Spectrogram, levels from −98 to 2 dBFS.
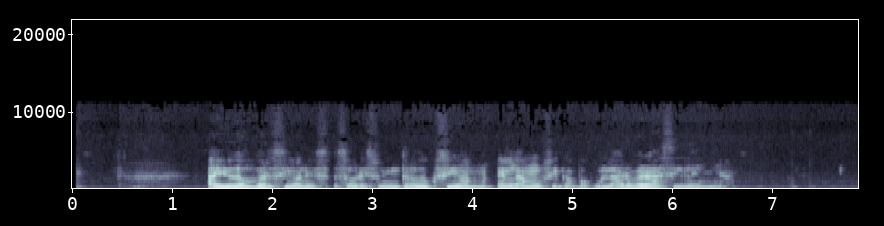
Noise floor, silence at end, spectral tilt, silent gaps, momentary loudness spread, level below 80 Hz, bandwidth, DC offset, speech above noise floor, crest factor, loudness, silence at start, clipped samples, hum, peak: -58 dBFS; 1.3 s; -9 dB/octave; none; 13 LU; -44 dBFS; 9.4 kHz; under 0.1%; 38 dB; 20 dB; -20 LUFS; 0.65 s; under 0.1%; none; -2 dBFS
